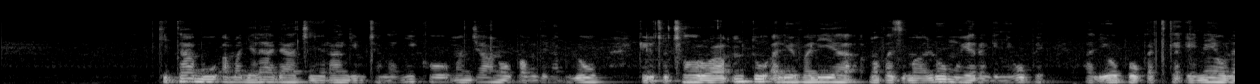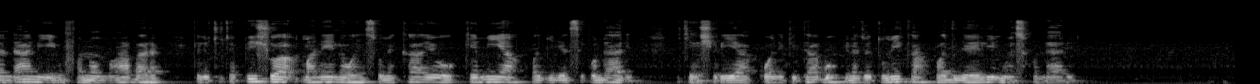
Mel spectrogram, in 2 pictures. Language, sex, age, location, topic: Swahili, male, 25-35, Dar es Salaam, education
